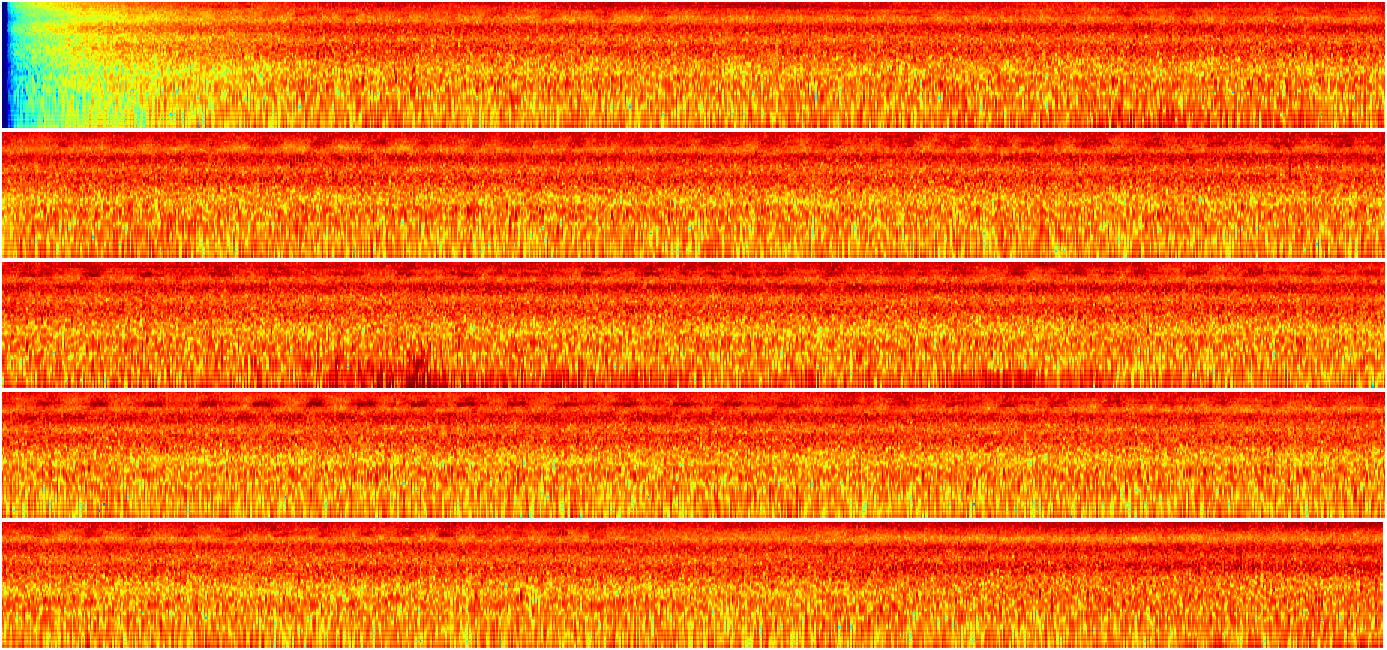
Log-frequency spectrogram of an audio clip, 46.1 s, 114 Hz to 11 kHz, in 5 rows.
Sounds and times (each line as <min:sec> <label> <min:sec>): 0:00.0 Cicadas 0:46.0
0:00.2 Stream 0:46.0
0:02.5 Traffic Sound 0:13.9
0:15.8 Traffic Sound 0:28.4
